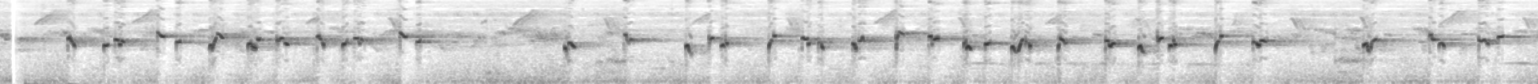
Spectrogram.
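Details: Energetic long rapid song of a yellow-vented bulbul, used to prompt a bird to sing; fast, tumbling liquid whistles in close-packed phrases with sharp clicks and a brief lull midway.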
